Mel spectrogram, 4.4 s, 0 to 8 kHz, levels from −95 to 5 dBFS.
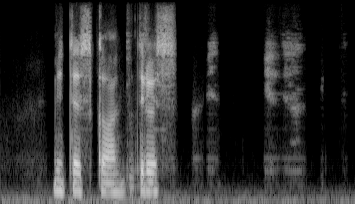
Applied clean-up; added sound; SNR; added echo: neural diffusion model UNIVERSE++.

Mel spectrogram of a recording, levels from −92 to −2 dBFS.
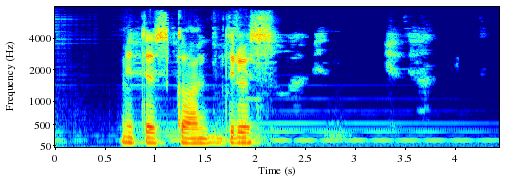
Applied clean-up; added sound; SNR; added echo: neural separator model SepFormer DNS4.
